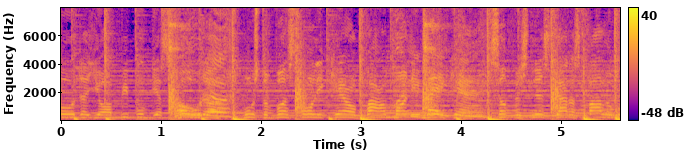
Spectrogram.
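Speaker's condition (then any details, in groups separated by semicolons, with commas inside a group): No condition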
